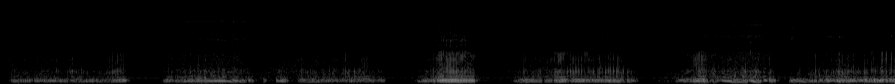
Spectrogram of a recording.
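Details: Cali, a four-year-old female Boxer dog, snoring while asleep indoors: low rumbling snores in regular breaths about every second and a half, each a deep throaty rasp with brief quiet gaps between.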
